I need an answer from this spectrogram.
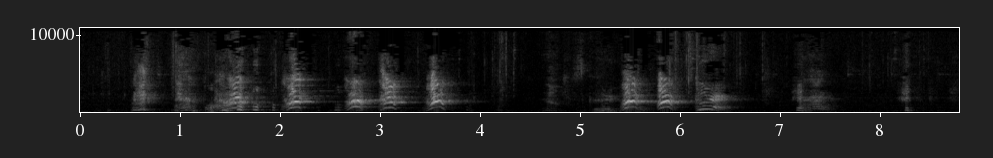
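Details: Eight-week-old Yorkie puppy Kiwi asserting herself against her new siblings during play-wrestling: shrill, clipped puppy yaps in rapid clusters, separated by short gaps, with a few softer trailing yips at the end.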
